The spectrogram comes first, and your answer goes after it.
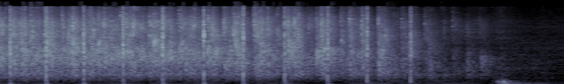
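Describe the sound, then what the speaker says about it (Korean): A church congregation claps in unison during an Easter resurrection sermon, a run of sharp, evenly spaced beats that slows and fades out near the end. "우리 부활하신 주님에게 우리 박수로 한번 영광을 돌리겠습니다"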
